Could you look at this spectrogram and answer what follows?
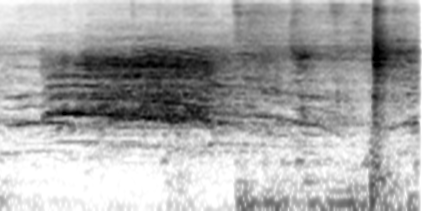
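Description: A near-full house at a USA Powerlifting Virginia winter meet roars for a lifter's deadlift attempt, a broad crowd swell with scattered shouts and whoops that fades to murmur, then a sharp thud near the end.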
